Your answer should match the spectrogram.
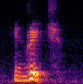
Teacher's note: the prefix is spoken as in, and the stress on the main word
